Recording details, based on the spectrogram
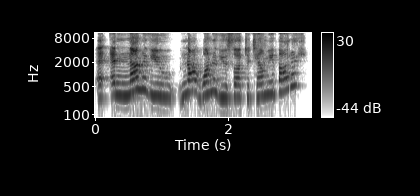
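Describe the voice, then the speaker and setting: A woman's voice: sits high, a little fast, a bit bright. A woman voicing a stern, protective female federal agent in charge in a drama read, firm and emphatic. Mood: alarmed, angry. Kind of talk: scripted drama table read.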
